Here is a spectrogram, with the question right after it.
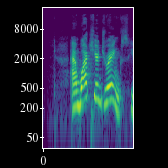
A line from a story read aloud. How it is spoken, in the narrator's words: shouted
